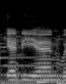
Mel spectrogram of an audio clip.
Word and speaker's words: Gedeon: It's Daizy with a Z, so D-A-I-Z-Y. Gedeon with a G-E-D-E-O-N.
